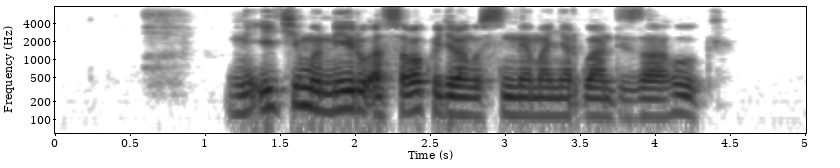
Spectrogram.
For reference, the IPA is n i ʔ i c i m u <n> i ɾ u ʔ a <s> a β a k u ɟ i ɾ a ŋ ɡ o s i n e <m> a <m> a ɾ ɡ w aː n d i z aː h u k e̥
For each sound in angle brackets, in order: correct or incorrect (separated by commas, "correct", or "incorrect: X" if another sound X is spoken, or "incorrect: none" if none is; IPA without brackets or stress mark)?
correct, correct, correct, incorrect: ɲ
